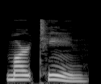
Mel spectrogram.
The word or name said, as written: martine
